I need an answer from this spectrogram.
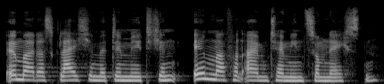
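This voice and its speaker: A woman's voice: medium pitch, normal speed, lightly acted. A woman voicing a muttering older stable man in a children's story. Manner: muttering, grumbling.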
